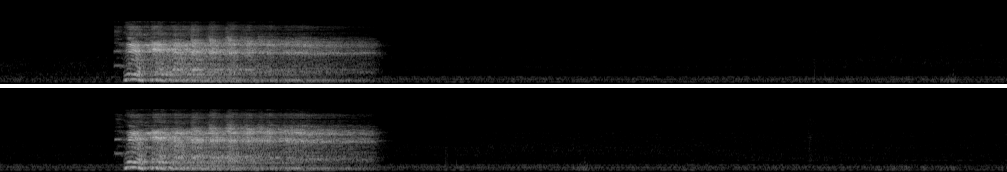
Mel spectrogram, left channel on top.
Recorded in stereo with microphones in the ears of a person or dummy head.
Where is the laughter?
60° left (ahead or behind), 0.9 m; by 3.8 s 40° right (ahead or behind), 1.2 m.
